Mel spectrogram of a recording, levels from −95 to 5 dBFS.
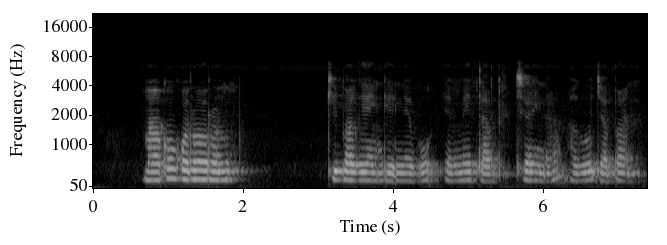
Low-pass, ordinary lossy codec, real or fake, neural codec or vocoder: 7.2 kHz; none; fake; codec, 16 kHz, 8 kbps, FunCodec, trained on LibriTTS, 25 frames a second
